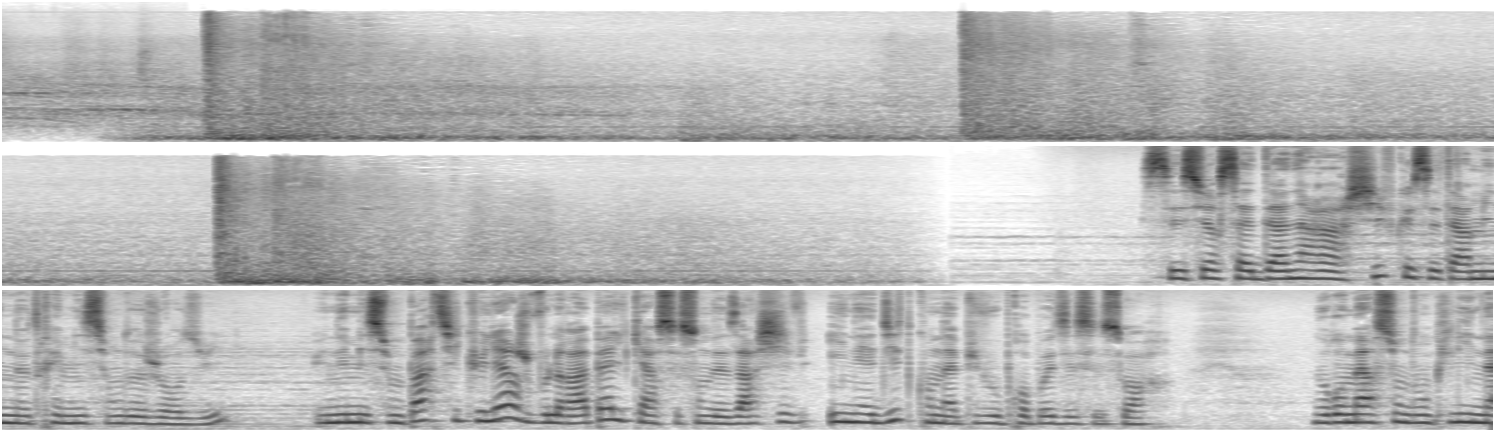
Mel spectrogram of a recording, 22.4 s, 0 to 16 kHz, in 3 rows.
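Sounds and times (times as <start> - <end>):
long rumbling echo of cannon booms: 0.0 - 12.2
cannons firing a salute for an imperial procession: 0.6 - 11.3
speech: 13.3 - 20.8, 21.5 - 22.3.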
